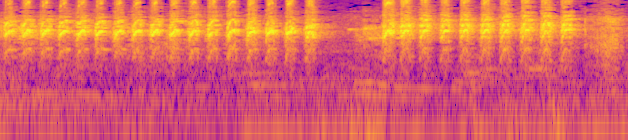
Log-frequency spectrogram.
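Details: Long-tailed shrike, a kept Madura bird from Pamekasan, singing learned material in the full Armagedon style: fast rattling buzzy notes repeated about three times a second in two bursts separated by a short pause.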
